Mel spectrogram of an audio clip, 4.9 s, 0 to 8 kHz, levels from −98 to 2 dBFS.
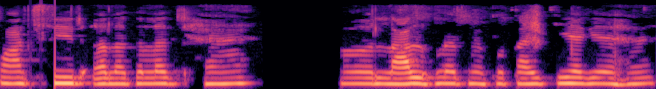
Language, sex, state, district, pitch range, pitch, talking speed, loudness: Hindi, female, Chhattisgarh, Balrampur, 190-200 Hz, 195 Hz, 160 wpm, -21 LUFS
